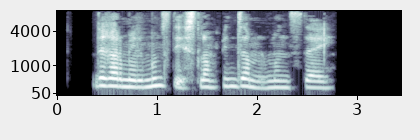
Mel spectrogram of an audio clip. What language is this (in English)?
Pashto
